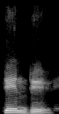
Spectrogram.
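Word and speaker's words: dyn du: Well, no, because the Welsh translation for black man is spelled D-Y-N-D-U, dindu.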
